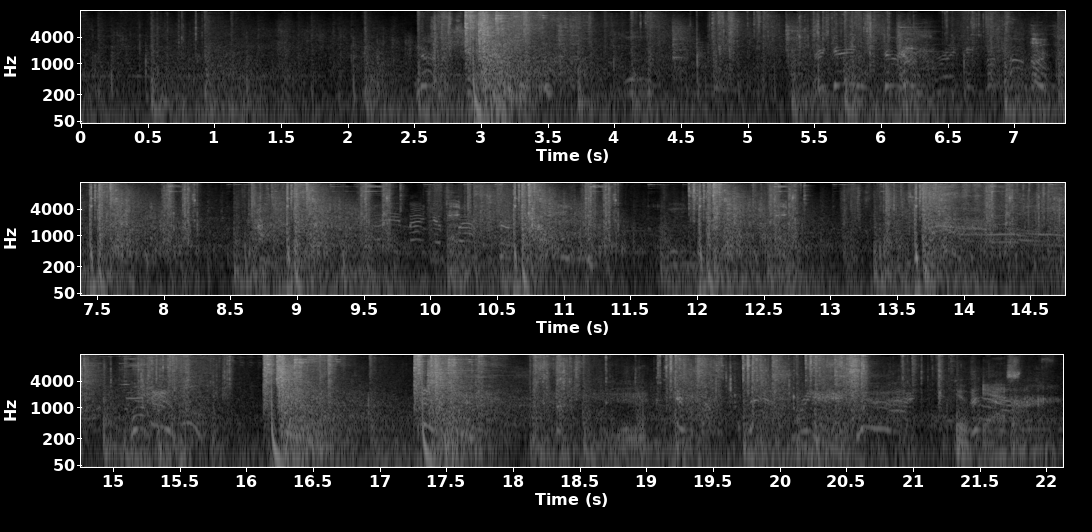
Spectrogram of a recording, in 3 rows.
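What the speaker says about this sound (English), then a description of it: "Goofy ass 3-barrel shotgun." In the video game The Outer Worlds 2, a three-barrel shotgun fires repeatedly in loud, closely spaced blasts amid chaotic combat, with voices talking in between.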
